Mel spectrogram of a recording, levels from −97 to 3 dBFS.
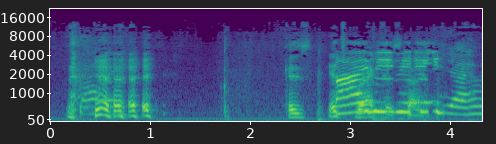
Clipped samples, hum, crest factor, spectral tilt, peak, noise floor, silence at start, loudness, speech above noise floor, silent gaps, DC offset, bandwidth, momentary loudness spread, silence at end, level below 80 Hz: under 0.1%; none; 16 dB; -4.5 dB/octave; -2 dBFS; -52 dBFS; 0.15 s; -17 LUFS; 35 dB; none; under 0.1%; 13.5 kHz; 12 LU; 0 s; -50 dBFS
